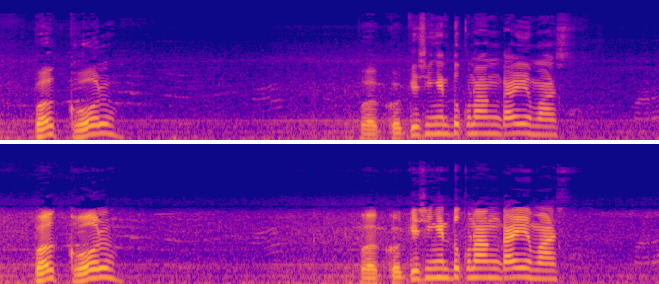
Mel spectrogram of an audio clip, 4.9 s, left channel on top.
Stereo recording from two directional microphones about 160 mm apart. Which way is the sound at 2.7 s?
15° left (ahead or behind).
